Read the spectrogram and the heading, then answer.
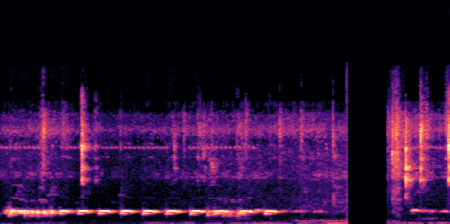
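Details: Crossbred local zebra dove producing a fast, regular series of pulsed coos for about four seconds, with low rumbling behind. After a brief cut, a short faint coo follows.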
